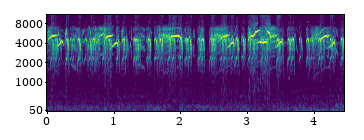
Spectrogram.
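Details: Trapping lure call of a leafbird: loud nonstop high-pitched twittering mixed with short rising and falling whistles, a busy chattering stream.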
